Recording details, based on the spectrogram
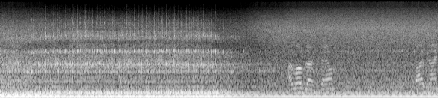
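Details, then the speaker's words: Combine harvester diesel at steady idle during bean harvest: a deep, even clatter with regular firing pulses and no knocks or misses. Normal diesel idle. "all right enough talking about how much i like how my tractor sounds"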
